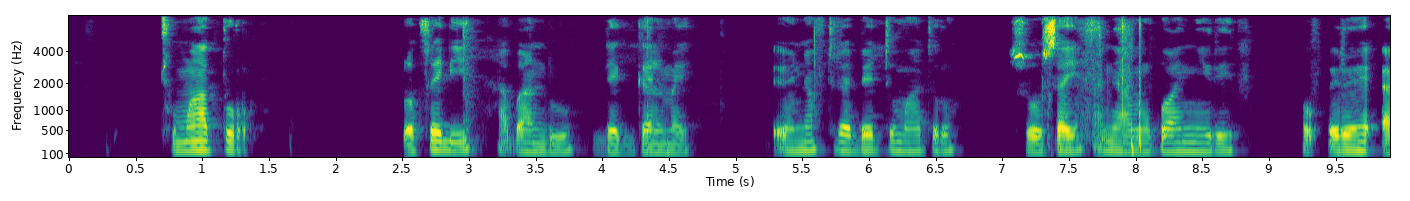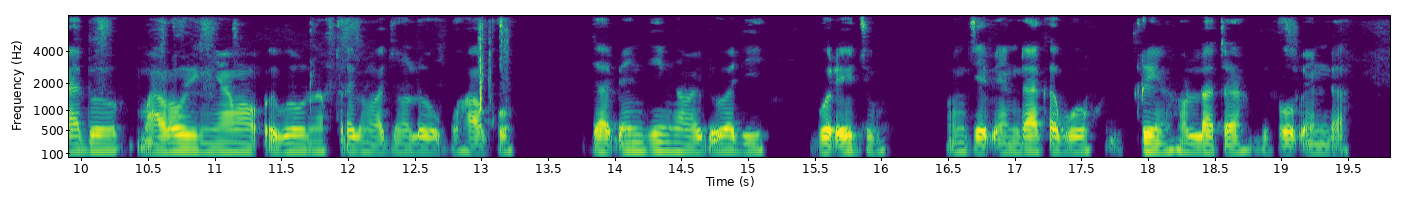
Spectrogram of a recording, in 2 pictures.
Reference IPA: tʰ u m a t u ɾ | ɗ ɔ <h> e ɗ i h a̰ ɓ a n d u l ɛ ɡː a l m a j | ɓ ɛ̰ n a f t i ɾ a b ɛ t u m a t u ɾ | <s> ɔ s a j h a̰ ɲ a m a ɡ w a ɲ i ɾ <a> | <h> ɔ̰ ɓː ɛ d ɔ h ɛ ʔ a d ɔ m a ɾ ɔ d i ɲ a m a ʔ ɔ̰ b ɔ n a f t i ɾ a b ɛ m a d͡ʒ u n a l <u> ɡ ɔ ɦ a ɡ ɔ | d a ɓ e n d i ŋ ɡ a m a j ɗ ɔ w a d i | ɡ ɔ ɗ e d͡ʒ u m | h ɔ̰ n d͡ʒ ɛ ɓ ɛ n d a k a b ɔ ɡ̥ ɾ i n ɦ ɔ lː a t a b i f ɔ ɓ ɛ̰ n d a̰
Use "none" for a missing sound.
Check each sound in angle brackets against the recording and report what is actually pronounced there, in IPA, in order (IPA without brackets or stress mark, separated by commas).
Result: f, s, i, h, ɔ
